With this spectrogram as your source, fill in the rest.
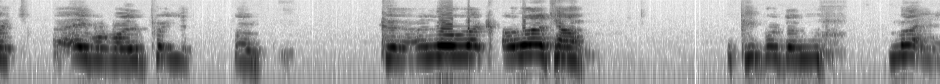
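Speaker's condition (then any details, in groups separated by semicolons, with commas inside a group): Cerebral palsy; speech affected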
